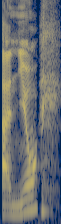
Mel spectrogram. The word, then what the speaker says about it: Aignan: Et cette branche-là était d'Orléans, dont le saint patron est Saint-Aignan, qu'on prononce Agnan, et vous avez une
